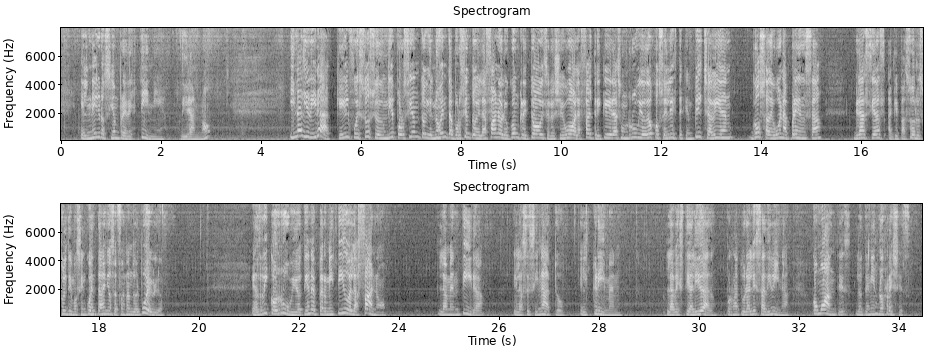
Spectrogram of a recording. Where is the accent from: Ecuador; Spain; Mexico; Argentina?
Argentina; Tengo la obligación como argentina de que haya trabajo para todos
